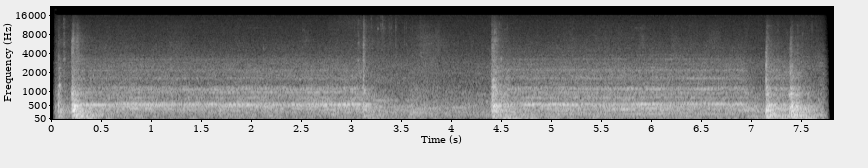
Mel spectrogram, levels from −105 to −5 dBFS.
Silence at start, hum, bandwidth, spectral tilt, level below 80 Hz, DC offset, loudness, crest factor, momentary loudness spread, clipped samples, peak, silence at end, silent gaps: 0.05 s; none; 16 kHz; -7 dB/octave; -44 dBFS; under 0.1%; -27 LUFS; 24 dB; 14 LU; under 0.1%; -2 dBFS; 0.05 s; none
